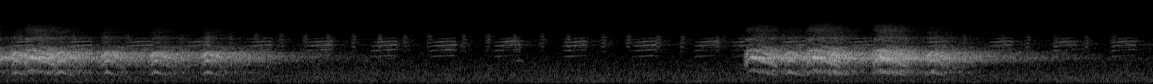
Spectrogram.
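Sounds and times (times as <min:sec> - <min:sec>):
crow cawing in a winter forest: 0:00.0 - 0:04.0, 0:07.4 - 0:11.4.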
